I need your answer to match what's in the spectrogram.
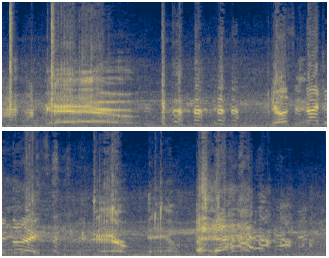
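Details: Deliberate burping: a long, loud, voiced burp amid talking voices and vehicle noise.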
